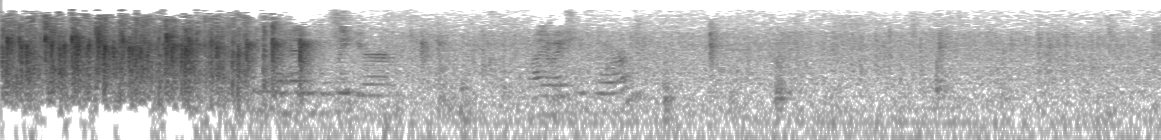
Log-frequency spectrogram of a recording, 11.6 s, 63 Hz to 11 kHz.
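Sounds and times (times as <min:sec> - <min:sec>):
room full of people applauding: 0:00.0 - 0:03.3.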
